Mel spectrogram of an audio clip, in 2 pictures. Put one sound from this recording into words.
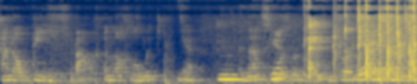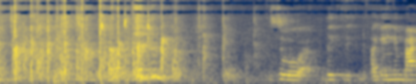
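A woman speaks calmly in a room.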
